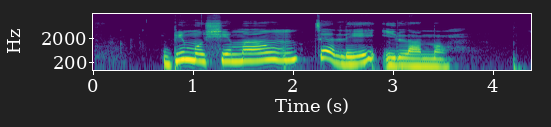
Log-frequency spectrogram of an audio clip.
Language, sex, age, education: Yoruba, female, 15-29, tertiary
